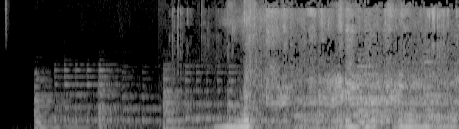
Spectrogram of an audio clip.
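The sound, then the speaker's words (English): A large wasp buzzes steadily in flight, its droning hum shifting in pitch as it moves, growing louder and rougher partway through with no talking. “The wasp was just as big as I'd thought after my initial encounter.”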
